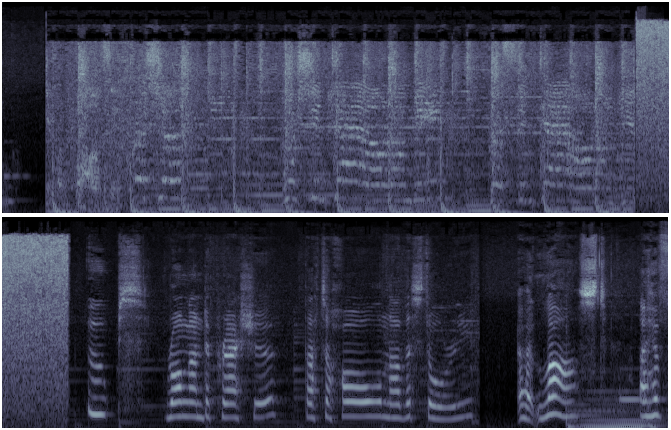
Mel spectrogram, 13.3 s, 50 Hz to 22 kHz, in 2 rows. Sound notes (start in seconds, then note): 6.2 static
